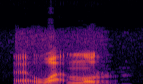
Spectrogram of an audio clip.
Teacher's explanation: Cuma kalau kita nak perhatikan hukum ra lah. Wa'mur, ra yang sukun, kalimah wa'mur tafkhim tebal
